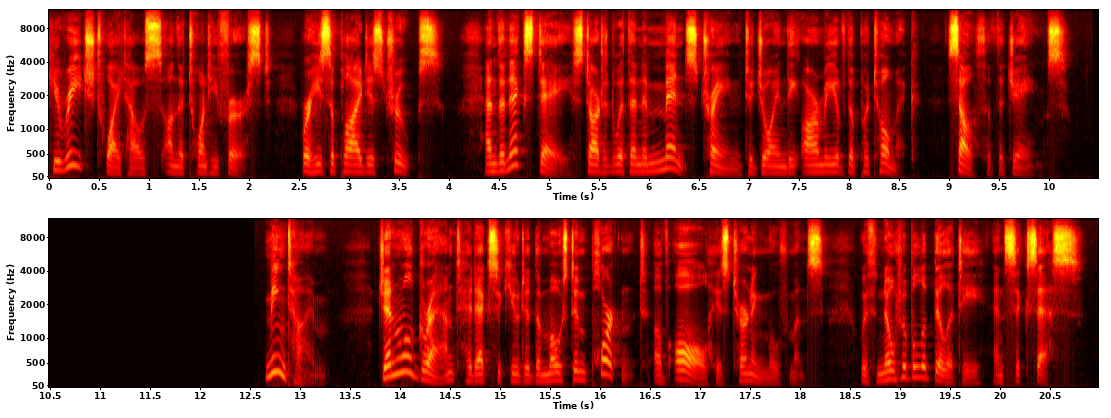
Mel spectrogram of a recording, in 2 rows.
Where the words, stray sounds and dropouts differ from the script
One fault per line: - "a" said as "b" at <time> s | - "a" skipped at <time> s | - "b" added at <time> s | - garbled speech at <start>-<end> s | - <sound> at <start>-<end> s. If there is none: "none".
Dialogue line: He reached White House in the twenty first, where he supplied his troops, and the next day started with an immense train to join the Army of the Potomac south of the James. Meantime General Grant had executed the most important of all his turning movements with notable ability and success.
- "in" said as "on" at 1.1 s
